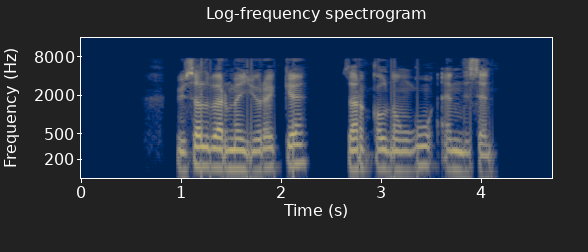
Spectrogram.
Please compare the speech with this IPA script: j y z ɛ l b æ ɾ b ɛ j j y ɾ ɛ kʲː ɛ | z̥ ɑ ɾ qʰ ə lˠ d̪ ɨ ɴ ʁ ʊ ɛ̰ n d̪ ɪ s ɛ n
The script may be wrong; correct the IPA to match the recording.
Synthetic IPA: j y s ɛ l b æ ɾ m ɛ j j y ɾ ɛ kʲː ɛ | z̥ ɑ ɾ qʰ ə lˠ d̪ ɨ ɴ ʁ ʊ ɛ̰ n d̪ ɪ s ɛ n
